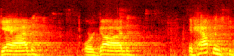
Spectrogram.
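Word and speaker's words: גד: the word spelled gimel dalet gimel dalet is pronounced GAD or God it happens to be the the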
